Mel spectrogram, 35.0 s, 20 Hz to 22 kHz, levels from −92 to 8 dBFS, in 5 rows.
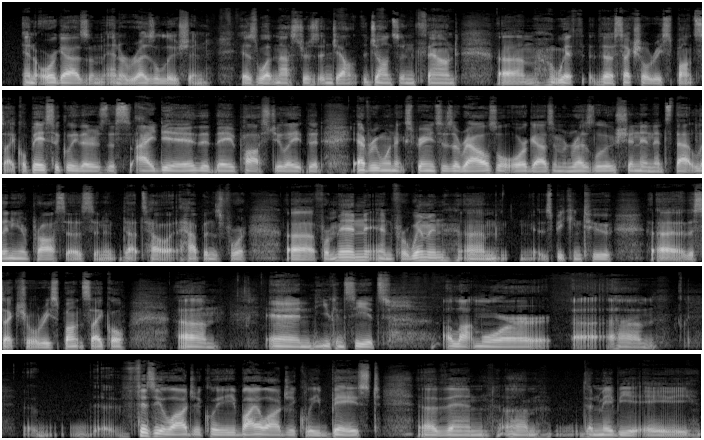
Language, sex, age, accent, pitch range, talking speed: English, male, 30-49, American, 95-110 Hz, 135 wpm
